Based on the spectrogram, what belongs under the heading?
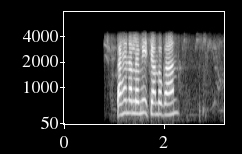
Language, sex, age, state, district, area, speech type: Santali, female, 30-45, Jharkhand, East Singhbhum, rural, conversation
